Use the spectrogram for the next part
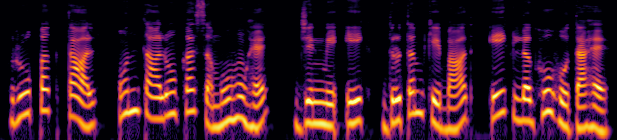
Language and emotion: Hindi, neutral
